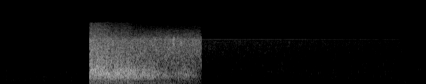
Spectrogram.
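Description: A loud burst of rushing noise, about a second long, on the cockpit intercom audio, switching on and cutting off abruptly like an open mic channel being keyed, with only faint hiss and a thin steady tone before and after.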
